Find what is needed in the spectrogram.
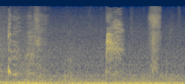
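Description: A few short, breathy vocal bursts from a person, like gasps or coughs, the strongest about a second and a half in, over a steady low rumble.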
